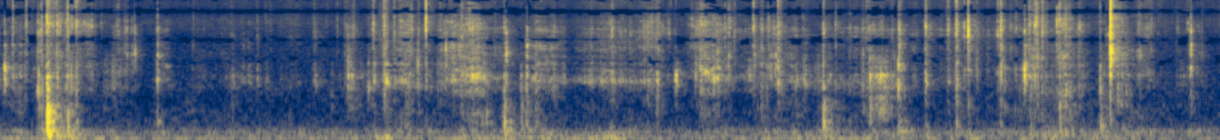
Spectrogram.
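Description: A blade shaves crumbly curls off an oval purple bar of dry solid soap held in the hand. It makes a run of quick, bright, crunchy scraping crackles with short dry snaps and little low end. A louder crunch comes near the start and another near the end.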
